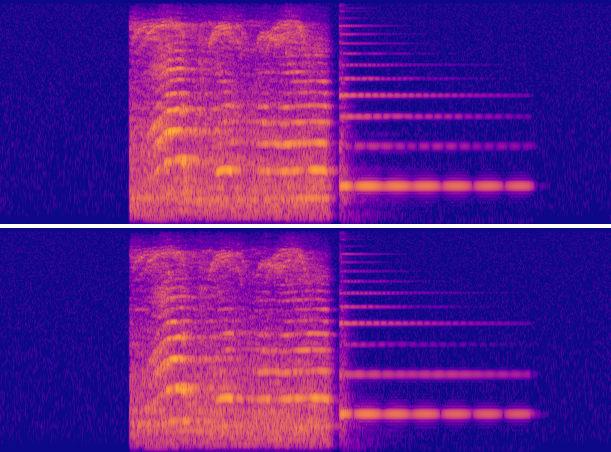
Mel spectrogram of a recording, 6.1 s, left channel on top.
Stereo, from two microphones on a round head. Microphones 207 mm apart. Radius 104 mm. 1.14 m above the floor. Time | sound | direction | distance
1.3 | a shout | 45° left (ahead or behind) | 3.5 m
3.4 | a piano | 30° left (ahead or behind) | 3 m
